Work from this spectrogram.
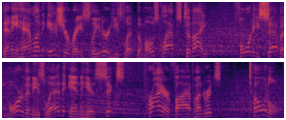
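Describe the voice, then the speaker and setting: A man's voice: a little high, expressive, normal speed. A man calling a live motor race as lead commentator. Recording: loud engine noise behind. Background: roaring race cars at a speedway.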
